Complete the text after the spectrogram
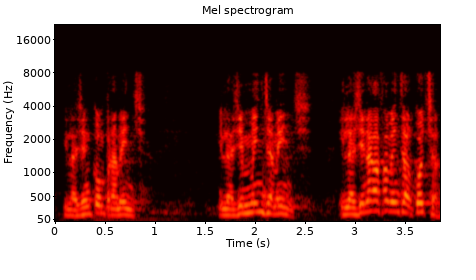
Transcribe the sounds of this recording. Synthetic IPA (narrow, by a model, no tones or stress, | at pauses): ilaʒeŋkompɾamɛɲs | ilaʒemːɛɲʲʒamɛɲs | ilaʒenaɣafamɛɲzalˠkot͡ʃa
